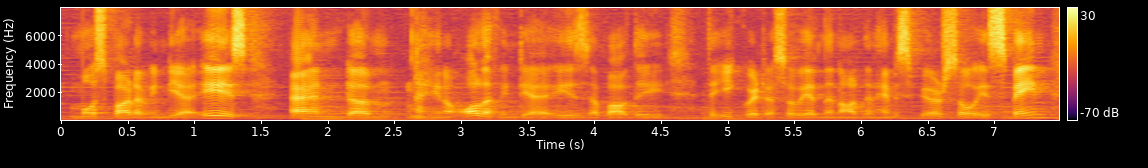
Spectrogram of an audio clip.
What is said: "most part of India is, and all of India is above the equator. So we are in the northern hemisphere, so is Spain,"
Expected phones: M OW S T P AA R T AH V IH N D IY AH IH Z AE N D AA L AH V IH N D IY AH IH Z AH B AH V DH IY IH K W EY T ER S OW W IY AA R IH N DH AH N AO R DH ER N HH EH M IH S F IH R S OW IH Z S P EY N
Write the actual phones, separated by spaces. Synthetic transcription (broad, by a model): M OW S T P AA R T AH V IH N D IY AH IH Z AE N D AA L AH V IH N D IY AH IH Z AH B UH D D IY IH K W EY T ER S OW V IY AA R IH N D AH N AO R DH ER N HH EH M IH S F IH R S OW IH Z S P EY N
